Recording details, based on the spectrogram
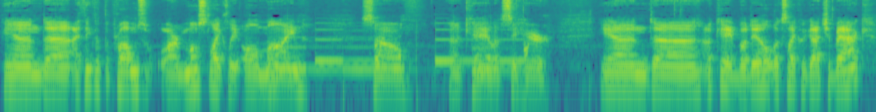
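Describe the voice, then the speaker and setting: Male live-stream host. Casual, halting delivery, thinking aloud, middle-pitched everyday voice. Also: steady tone.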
